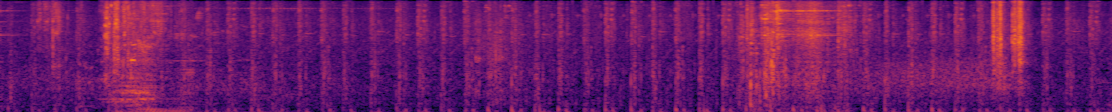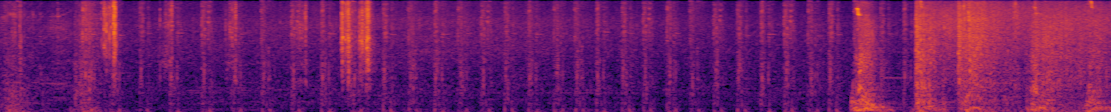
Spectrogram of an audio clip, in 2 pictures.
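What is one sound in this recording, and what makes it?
Footsteps patter quickly and steadily on the ground.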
